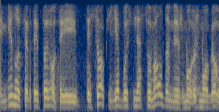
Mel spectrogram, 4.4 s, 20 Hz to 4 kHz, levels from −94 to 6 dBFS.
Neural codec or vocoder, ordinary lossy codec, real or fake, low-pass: vocoder, 44.1 kHz, 128 mel bands, Pupu-Vocoder; AAC, 32 kbps; fake; 3.6 kHz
